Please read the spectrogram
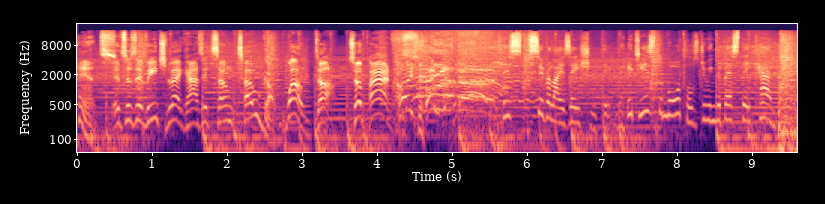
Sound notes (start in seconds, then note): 4.2 cheering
